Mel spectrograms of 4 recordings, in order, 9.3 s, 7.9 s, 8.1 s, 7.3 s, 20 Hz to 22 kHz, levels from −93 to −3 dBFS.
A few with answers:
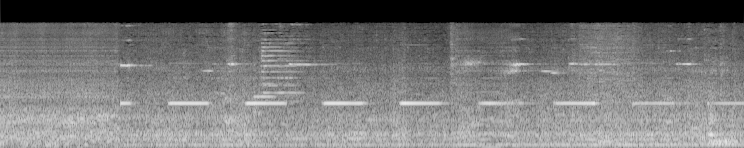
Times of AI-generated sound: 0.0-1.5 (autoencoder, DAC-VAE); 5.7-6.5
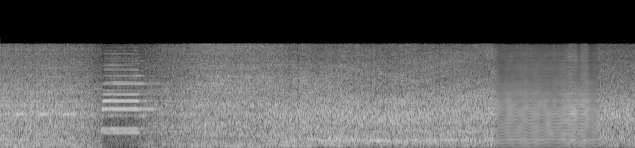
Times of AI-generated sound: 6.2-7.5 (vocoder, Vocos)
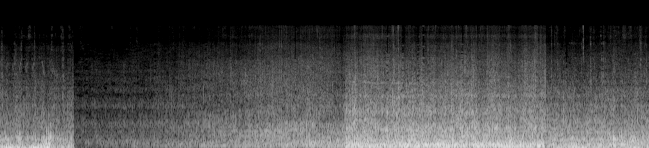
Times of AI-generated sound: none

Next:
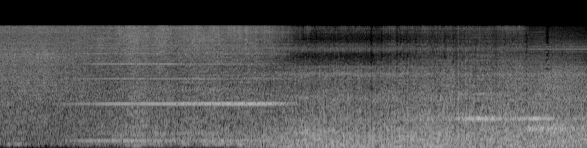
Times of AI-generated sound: 2.2-6.6 (vocoder, WaveNeXt)

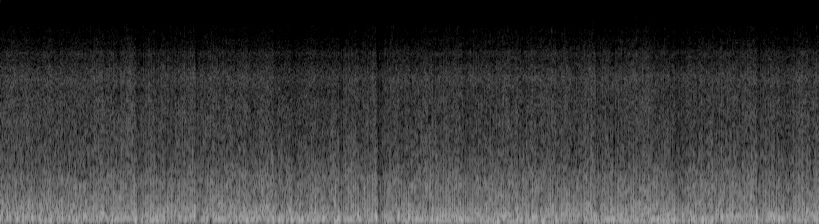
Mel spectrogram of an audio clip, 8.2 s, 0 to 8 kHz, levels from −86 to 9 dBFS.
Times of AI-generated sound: 0.8-2.3 (vocoder, WaveNeXt); 3.3-8.2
